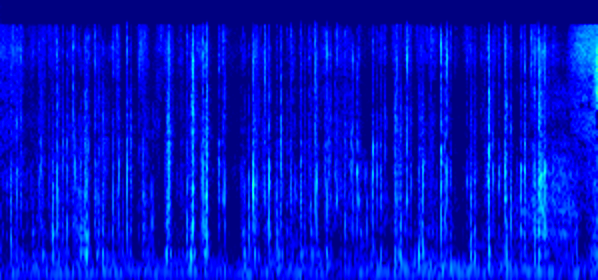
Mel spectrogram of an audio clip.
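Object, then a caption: Paperback book, paper. A paperback book, a solid block of paper, is held edge-on while finger pads tap rapidly along its edge and spine. The result is a quick run of soft, dull, papery taps that die away almost instantly, with little high-frequency content.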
